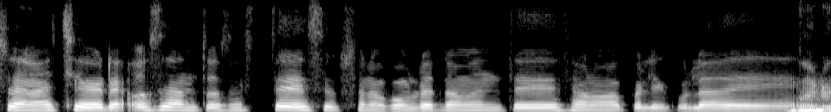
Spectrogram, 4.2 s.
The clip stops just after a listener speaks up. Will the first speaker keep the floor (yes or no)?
no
